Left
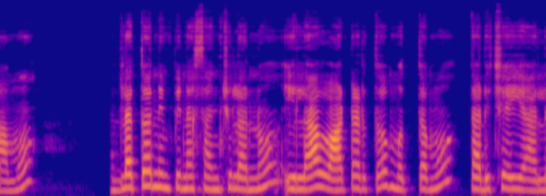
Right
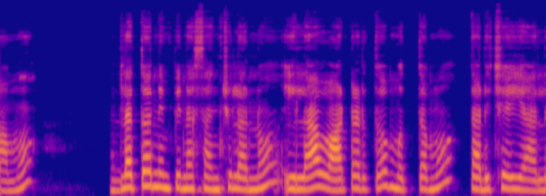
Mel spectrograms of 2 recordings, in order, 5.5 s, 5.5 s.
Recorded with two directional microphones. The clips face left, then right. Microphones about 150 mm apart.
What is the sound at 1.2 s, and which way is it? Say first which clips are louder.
A woman's voice: right 4 dB; 35° right (ahead or behind).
